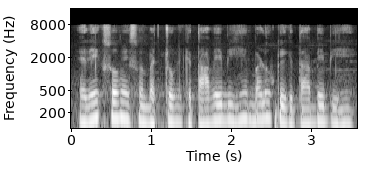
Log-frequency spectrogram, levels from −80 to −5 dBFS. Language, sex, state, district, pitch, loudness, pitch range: Hindi, male, Maharashtra, Nagpur, 135 Hz, -15 LUFS, 120-140 Hz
